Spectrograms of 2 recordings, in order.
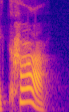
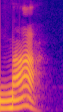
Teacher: But you will also hear local pronunciations which are slightly different. For instance, cae would be ca, and mai would be ma.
